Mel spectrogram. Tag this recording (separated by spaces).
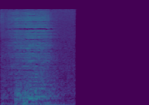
floor dragging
